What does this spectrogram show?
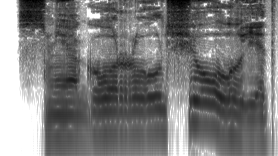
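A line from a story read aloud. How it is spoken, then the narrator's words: Disgusted angry hiss. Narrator (Russian): прошипел он с отвращением и злобой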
